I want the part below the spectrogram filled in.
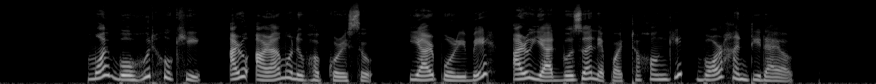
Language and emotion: Assamese, happy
